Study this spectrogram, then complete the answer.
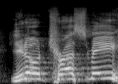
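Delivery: high-pitched disbelieving question; mock incredulity. Retelling a dispute with the lot attendant, incredulous. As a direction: act out wounded disbelief, pitch up. Retold quarrel with parking attendant.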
